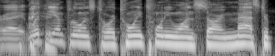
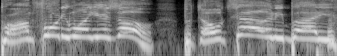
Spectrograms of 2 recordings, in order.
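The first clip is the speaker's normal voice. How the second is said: high, hollering, put-on shout; 9 semitones higher, 3 dB louder than usual. Retelling what a performer kept saying at a show: imitating a man yelling. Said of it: "he's yelling it".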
